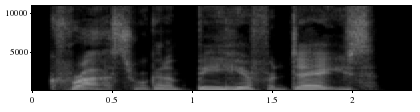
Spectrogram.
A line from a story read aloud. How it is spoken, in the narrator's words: Johnson muttered under his breath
